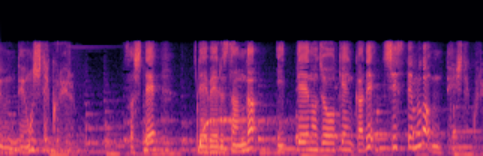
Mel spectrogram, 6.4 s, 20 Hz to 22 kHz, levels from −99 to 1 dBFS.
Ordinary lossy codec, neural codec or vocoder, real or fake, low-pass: none; none; real; 7.2 kHz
